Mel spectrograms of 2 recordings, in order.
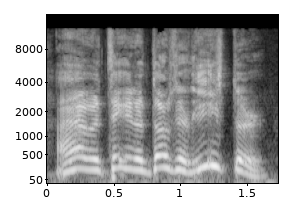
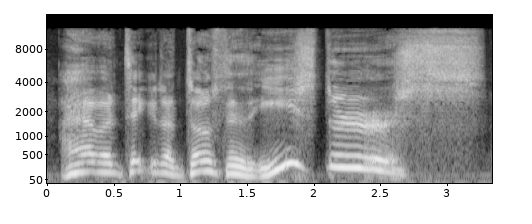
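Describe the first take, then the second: First: The line is read plainly and straight. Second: The line is read in a funny, pained way.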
